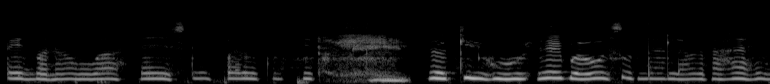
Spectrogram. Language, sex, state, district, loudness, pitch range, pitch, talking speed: Hindi, female, Bihar, Saran, -34 LUFS, 245-270 Hz, 255 Hz, 115 wpm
